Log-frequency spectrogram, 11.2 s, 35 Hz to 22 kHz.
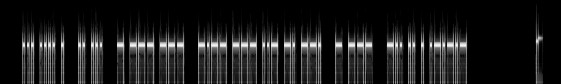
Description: Morse code, heard as a keyed tone, about 28 wpm, 700 Hz. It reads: SHE IS TOO YOUNG TO DIE.
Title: Sentences from Top 1300 Words 28wpm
